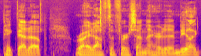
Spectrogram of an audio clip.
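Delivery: normal talking voice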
